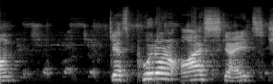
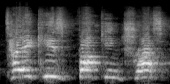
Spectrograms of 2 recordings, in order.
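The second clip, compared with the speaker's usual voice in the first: loud, high yelling, half laughing; real furious fan yell; angry shout; 7 semitones higher, 5 dB louder, slower than usual. Real, not acted. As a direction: scream it at the TV. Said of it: "I know I sound angry".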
